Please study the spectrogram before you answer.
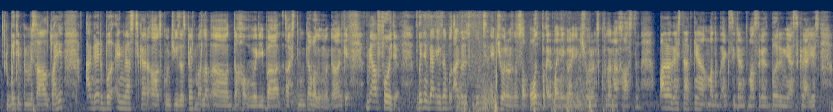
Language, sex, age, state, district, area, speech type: Kashmiri, male, 45-60, Jammu and Kashmir, Budgam, urban, spontaneous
